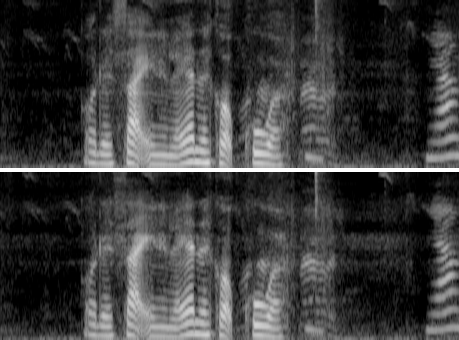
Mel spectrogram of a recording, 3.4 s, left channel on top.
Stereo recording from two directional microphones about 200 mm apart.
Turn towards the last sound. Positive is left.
turn(degrees=-35)  # may be behind; listen again after turning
